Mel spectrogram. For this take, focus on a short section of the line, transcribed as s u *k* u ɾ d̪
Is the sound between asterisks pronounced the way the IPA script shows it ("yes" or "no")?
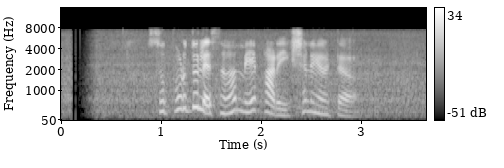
no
